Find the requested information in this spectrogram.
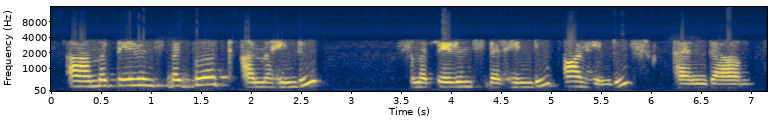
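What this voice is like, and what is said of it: Indian accent. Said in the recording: “are you of Indian descent? I mean, obviously the accent might say so”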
